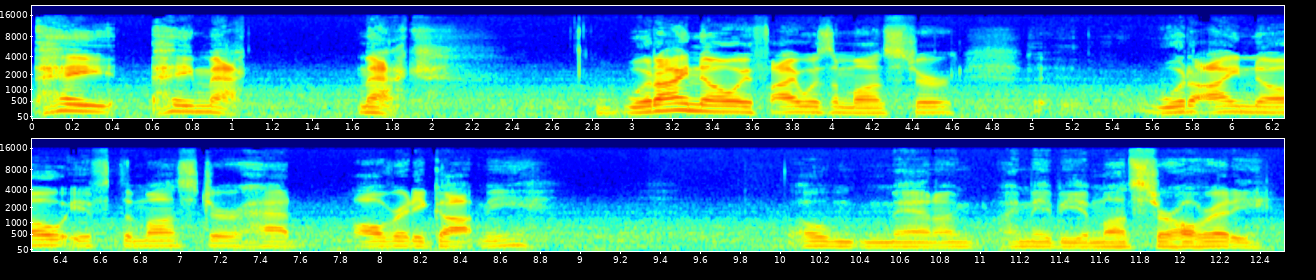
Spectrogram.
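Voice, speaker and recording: A man plays a scared, pleading male expedition member in a radio drama. He speaks slowly in a mid-pitched, faltering voice, with slight background noise. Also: fairly even intonation, a bit bright, lightly acted. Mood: frightened. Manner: faltering, repetitive. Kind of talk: radio play acting.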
